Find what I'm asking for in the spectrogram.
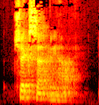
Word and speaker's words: Csikszentmihalyi: This is an idea most famously associated with Csikszentmihalyi is one pronunciation of that formidable last name. – Chick sent me high.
